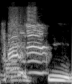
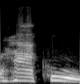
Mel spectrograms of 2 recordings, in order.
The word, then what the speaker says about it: Haikyuu: Haikyuu, not Haku.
